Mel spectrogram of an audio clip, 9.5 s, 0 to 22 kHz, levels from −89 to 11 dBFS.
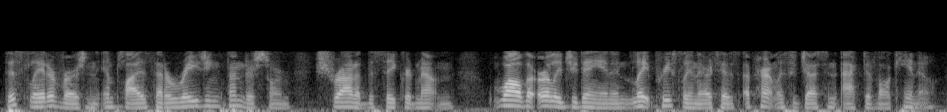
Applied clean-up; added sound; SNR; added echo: none; none; none; none.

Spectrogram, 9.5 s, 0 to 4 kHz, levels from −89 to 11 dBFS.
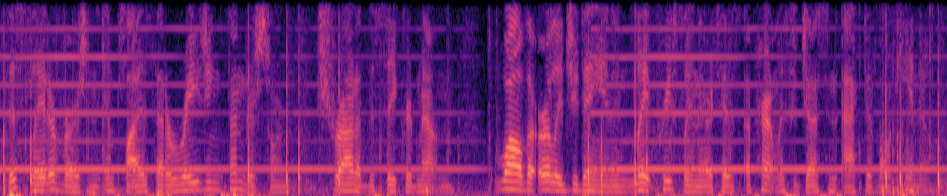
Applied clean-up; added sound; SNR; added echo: none; Fireworks + Wind instrument, woodwind instrument; 6 dB; none.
